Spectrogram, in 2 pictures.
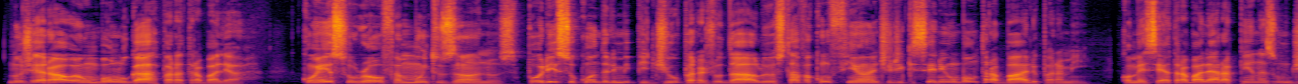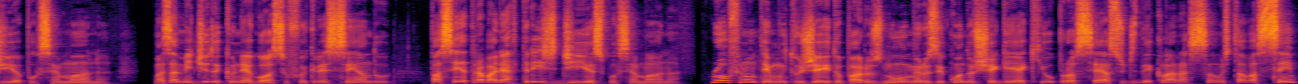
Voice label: brazilian m narration, portuguese bra voice; voice demos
